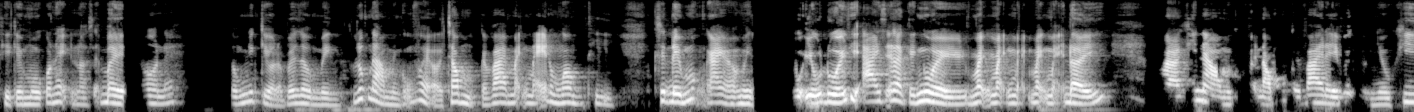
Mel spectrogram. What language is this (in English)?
Vietnamese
